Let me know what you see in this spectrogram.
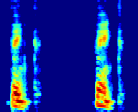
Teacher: the first like in the word think is actually unvoiced which means we don't use our vocal cords say think think there's no buzzing in the beginning the second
